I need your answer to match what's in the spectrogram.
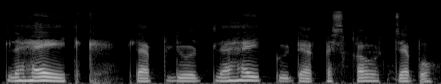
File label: "lahaytk", smalgyax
